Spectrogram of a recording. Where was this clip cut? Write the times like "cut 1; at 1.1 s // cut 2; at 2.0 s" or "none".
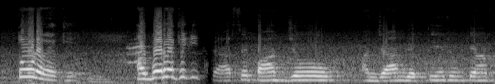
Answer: cut 1; at 2.0 s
